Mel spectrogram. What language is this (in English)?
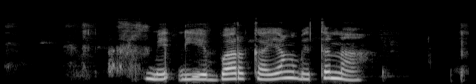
Mundang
